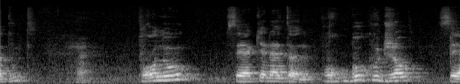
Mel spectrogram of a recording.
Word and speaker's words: Akhenaton: Et la prononciation correcte est On. Akhenaton. Mais Akhenaton, c'est la prononciation, on va dire, médiatico-française.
